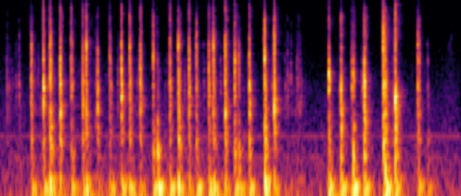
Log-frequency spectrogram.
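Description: A full-size white and light-blue plastic computer keyboard resting on black cloth is typed on rapidly with fingertips and long dark nails. The result is a fast stream of short, dry plastic clicks and clacks with a brief pause near the middle before the typing resumes.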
